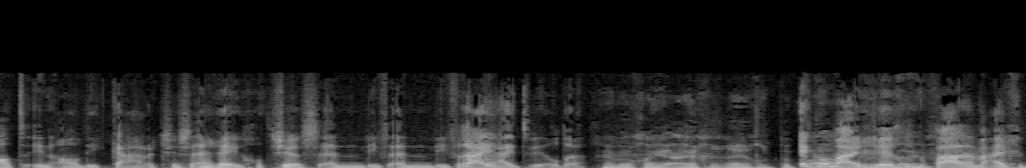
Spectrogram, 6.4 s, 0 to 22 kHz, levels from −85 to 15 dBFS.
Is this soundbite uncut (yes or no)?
no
